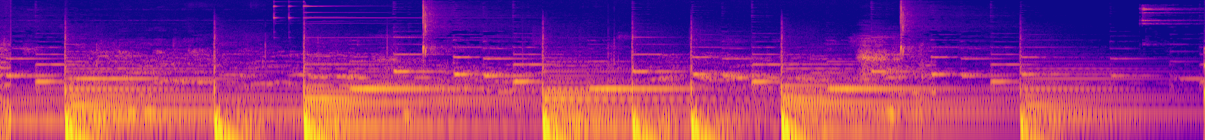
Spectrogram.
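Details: Gentle piano music plays with slow, repeated struck chords and no animal sound.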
